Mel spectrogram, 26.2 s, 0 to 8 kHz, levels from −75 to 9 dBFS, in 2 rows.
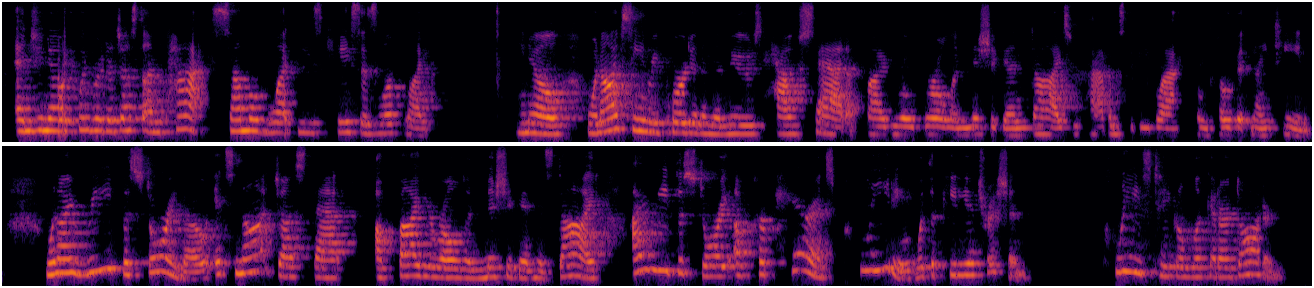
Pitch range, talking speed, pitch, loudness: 180-255 Hz, 170 wpm, 210 Hz, -25 LUFS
